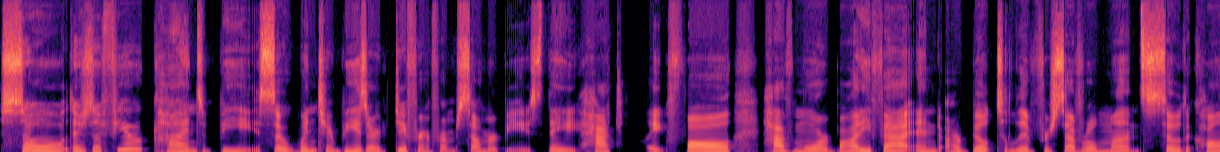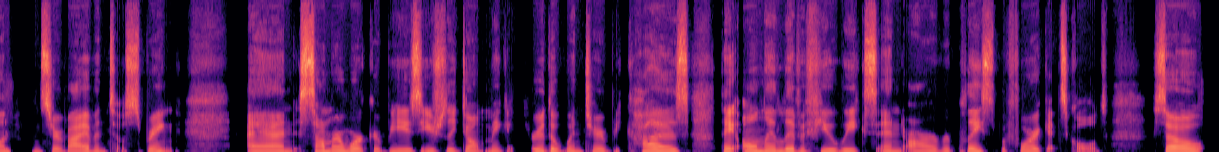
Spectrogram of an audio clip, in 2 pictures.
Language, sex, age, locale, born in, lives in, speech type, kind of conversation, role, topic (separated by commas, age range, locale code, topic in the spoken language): English, female, 20-24, en-US, United States, United States, read, expert-assistant, expert, How do bees make honey?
